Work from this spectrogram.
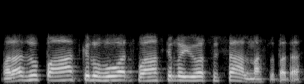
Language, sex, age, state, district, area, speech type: Kashmiri, male, 45-60, Jammu and Kashmir, Ganderbal, rural, conversation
